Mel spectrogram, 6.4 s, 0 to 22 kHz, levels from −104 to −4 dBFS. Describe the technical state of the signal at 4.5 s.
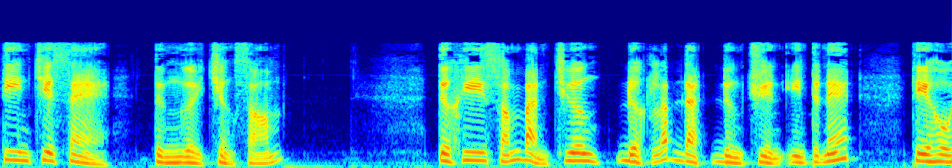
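At 4.5 s the speech is still passing through the low-delay AAC compression that runs through the whole clip. It was likely encoded with AAC-ELD at a low rate, which fits about 32 kbps. Its short frames of around 10 ms separate the pitch harmonics poorly and spend bits quickly. The voice comes out plainly rough and grainy, with noise filling the gaps between harmonics and a dulled, somewhat synthetic-sounding top band.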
